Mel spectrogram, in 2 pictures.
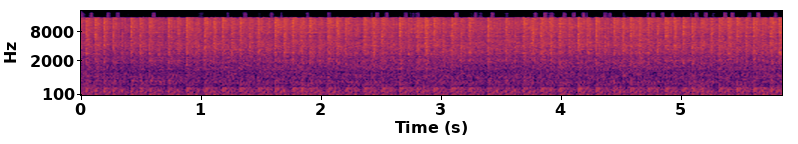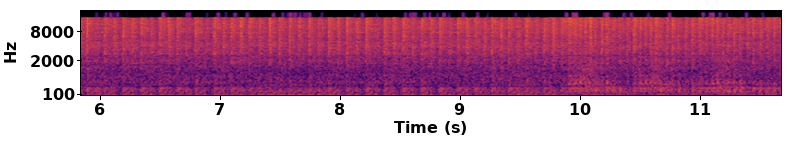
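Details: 2004 Yamaha Raptor 660 quad, choke pulled manually, before carb cleaning: steady, fast single-cylinder putter holding an even idle with no stumbles or hunting; owner thinks compression sounds fine, no air leaks suspected.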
